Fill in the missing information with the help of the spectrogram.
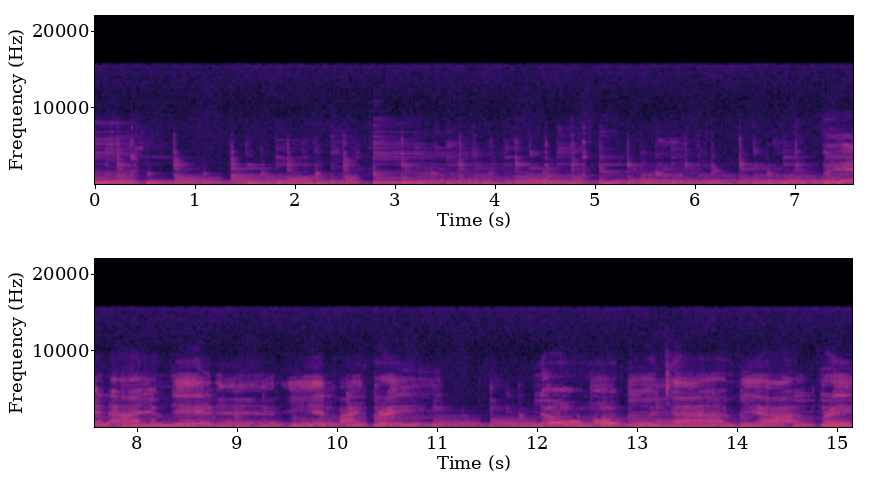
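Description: Song on fingerpicked acoustic guitar, a busy run of plucked notes over a steady bass, with a voice singing from about halfway in.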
